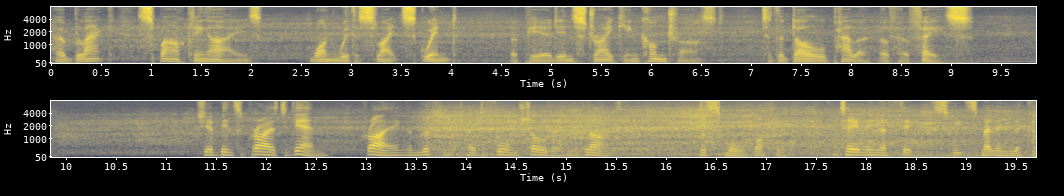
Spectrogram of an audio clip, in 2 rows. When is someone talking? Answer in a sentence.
The talking can be heard from 0.0 to 9.3 s, from 11.3 to 15.5 s and from 16.4 to 19.6 s.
